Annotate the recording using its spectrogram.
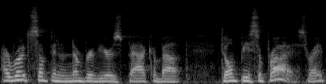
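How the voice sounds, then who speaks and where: A man with a fairly high, somewhat breathy voice talks at a very fast pace with lively intonation. The recording is very clean, with a silent background. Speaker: investor and fund portfolio manager. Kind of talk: interview. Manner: halting.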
